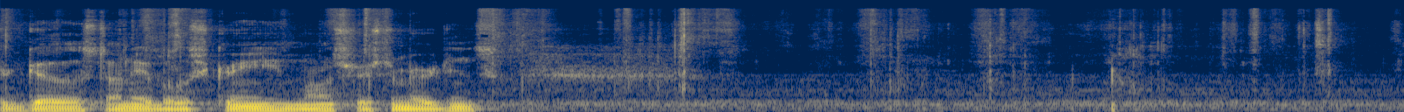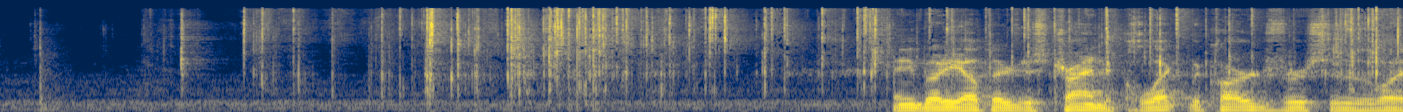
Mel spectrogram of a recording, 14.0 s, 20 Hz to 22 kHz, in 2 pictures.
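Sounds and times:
foil wrapper crinkling and tearing: 0:07.8 - 0:14.0.

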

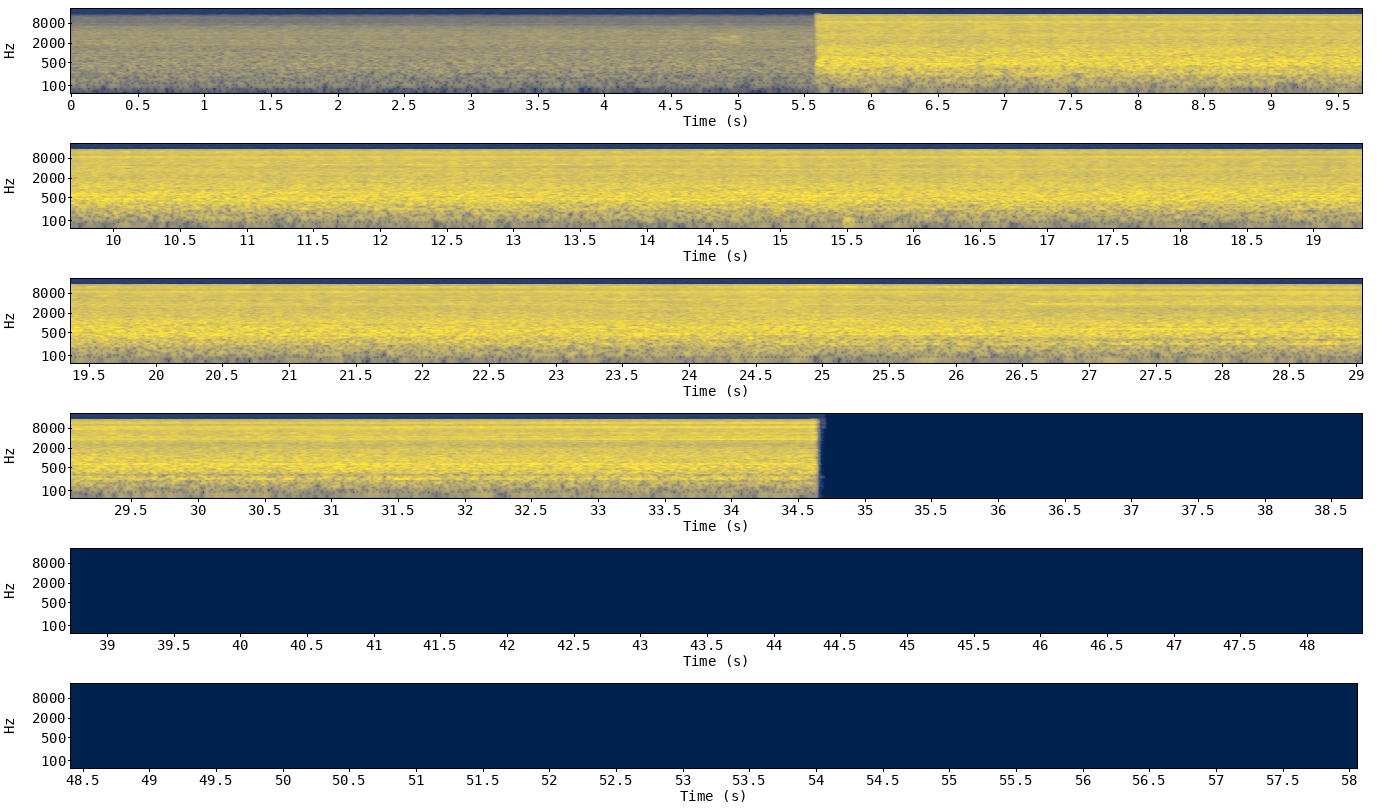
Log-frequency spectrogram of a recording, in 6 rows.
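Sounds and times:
jet aircraft roar: 0:05.6 - 0:34.6.

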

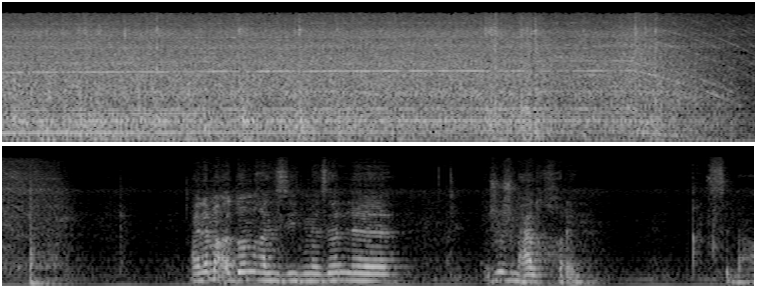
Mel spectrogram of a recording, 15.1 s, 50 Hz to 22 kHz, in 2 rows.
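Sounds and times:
electric hand mixer whisking: 0:00.0 - 0:08.3
mixer motor spinning down: 0:00.0 - 0:08.3.

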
